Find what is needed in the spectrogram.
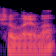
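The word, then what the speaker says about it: Shillelagh: staff and use my bonus action to cast Chilea as we figured out how it's pronounced. Yes. Shala.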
